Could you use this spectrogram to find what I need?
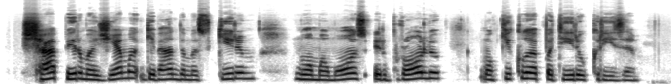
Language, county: Lithuanian, Vilnius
